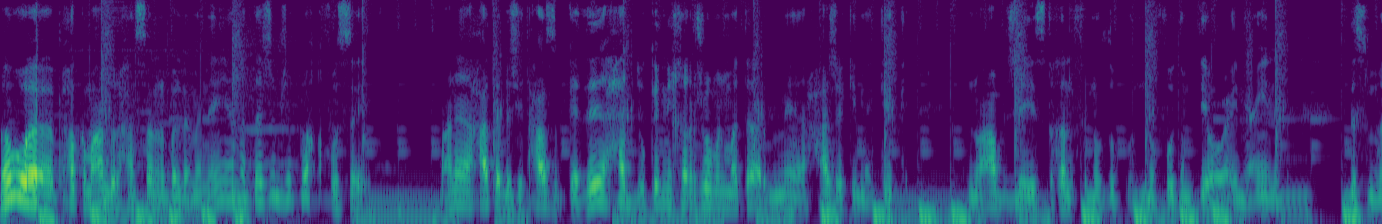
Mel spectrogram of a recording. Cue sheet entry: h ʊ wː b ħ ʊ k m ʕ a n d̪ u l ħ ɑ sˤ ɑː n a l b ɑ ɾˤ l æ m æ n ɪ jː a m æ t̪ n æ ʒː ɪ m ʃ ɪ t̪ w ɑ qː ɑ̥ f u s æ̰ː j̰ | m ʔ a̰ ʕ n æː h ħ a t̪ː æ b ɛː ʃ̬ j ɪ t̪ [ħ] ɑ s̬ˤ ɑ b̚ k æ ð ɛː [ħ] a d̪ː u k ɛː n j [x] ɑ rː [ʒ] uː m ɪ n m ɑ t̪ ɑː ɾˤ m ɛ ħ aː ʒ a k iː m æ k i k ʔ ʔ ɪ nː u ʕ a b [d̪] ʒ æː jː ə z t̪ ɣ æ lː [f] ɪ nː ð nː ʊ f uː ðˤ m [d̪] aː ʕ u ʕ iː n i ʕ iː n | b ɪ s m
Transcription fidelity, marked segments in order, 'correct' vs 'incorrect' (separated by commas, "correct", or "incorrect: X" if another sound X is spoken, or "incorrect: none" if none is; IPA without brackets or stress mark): correct, correct, correct, correct, correct, correct, incorrect: t̪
